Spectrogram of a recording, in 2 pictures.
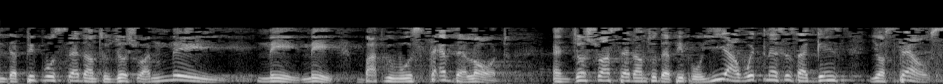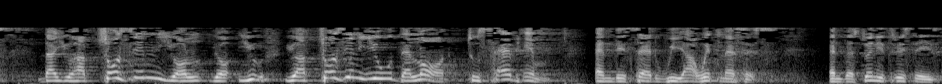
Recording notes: Preached at the Victory Secrets Service - Makarios Cathedral, HQ. Preached at the Victory Secrets Service - Makarios Cathedral, HQ.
